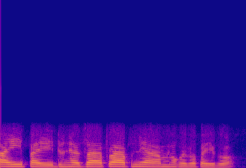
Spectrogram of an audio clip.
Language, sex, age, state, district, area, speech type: Assamese, male, 18-30, Assam, Jorhat, urban, conversation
